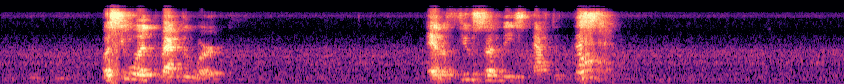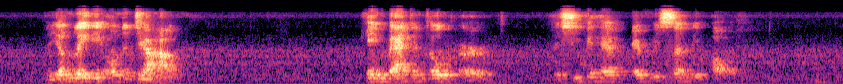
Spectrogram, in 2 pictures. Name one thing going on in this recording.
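A man preaches through a microphone in short, forceful phrases, pausing between them.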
